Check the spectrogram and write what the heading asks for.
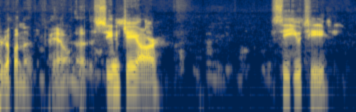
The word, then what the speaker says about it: charcuterie: CHARCUTERIE. So why isn't it charcuterie? Because it's French.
